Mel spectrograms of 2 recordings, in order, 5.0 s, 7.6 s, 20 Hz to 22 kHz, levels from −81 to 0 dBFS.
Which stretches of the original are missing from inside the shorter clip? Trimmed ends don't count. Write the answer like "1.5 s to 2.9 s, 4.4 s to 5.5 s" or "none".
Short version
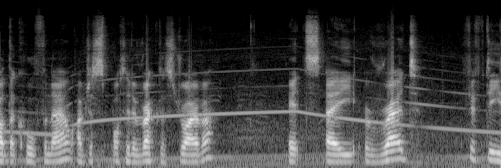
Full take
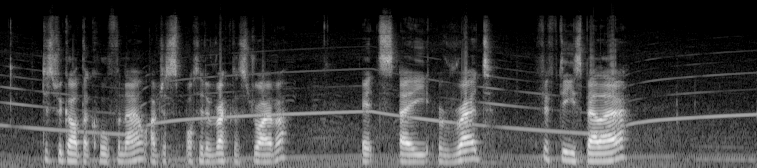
none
